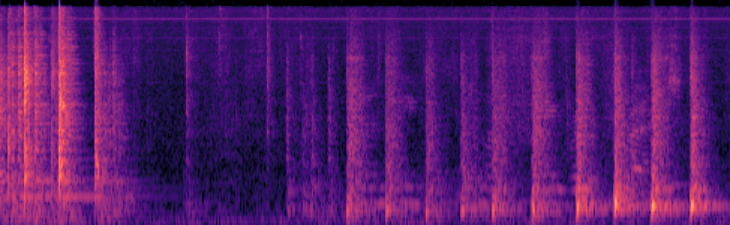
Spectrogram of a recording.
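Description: A small hand-held drum being beaten by a child: a few strikes at first, a lull of about a second and a half, then a run of even beats at roughly three a second that gets louder toward the end.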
